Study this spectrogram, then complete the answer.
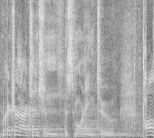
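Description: A man speaks at a moderate pace with very wide pitch swings. Audible room echo and light background noise fill the recording. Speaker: preacher. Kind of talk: scripture reading in a sermon. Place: church.

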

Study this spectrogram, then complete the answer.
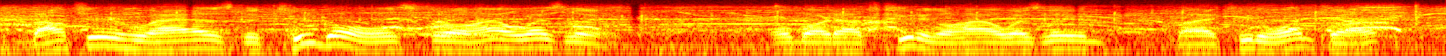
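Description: The speech moves at a moderate pace with a dry sound and no echo. Loud background noise runs underneath. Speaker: play-by-play commentator. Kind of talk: live sports commentary, play-by-play. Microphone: headset.

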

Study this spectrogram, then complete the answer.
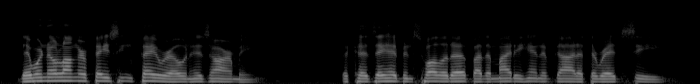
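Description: Recorded dry with no echo against a quiet background, a man talks at a fairly quick pace with fairly even intonation. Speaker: preacher. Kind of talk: sermon. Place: church. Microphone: podium.

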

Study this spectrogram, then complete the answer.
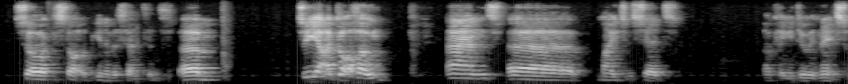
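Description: A man speaks with a Welsh accent at a moderate pace. There is audible room echo. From Wales. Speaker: actor and voice actor. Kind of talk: interview answer. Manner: casual, conversational. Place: home room. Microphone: video call.

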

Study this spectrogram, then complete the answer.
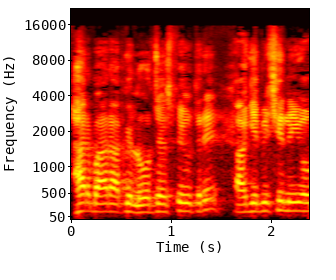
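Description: A man at a moderate pace. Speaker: fitness trainer. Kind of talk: tutorial. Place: gym. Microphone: handheld.

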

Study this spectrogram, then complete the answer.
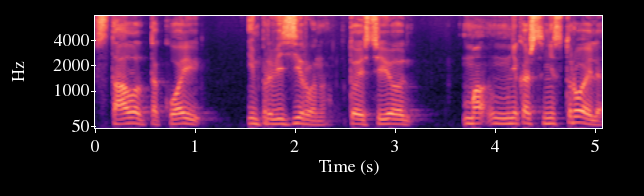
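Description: Over a quiet background, a man of medium pitch speaks at a fairly slow pace in a dark, mellow tone with monotone, flat intonation. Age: 30s. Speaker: musician; interviewee. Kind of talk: interview. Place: studio. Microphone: lapel.

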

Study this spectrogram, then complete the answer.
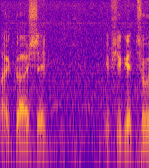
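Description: A man speaks at a fairly low pitch over light background noise. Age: 80s+. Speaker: retired baseball player. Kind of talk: interview answer. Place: garden. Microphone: phone near.

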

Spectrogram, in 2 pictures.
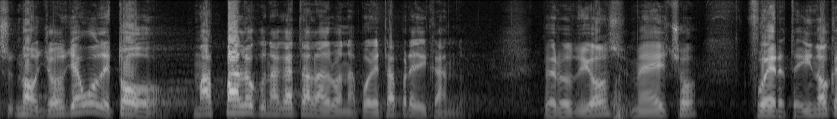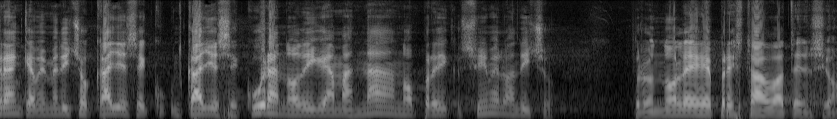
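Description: The speaker talks at a fairly quick pace in an animated tone over a quiet background. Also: man, fairly high pitch for a man, ordinary pitch variation. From Venezuela. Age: 30s. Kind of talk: sermon. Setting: church. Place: church.

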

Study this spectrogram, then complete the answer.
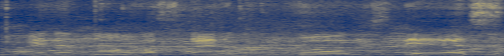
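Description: A woman speaking over crowd noise in the background. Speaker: vlogger. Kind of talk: casual vlog chat. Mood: cheerful, amused. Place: cafe. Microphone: phone near.

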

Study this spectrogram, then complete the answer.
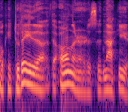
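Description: Using ordinary pitch variation, a man with a non-native accent speaks at medium pitch and a very slow pace. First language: not English. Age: 60s. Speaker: applicant's brother at council meeting. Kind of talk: public comment at council meeting. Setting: council chamber at podium microphone. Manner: halting.

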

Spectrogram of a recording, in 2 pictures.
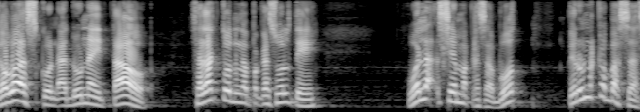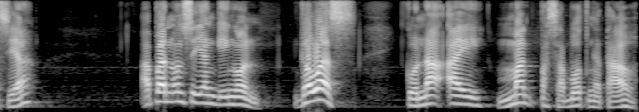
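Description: Against a quiet background, a man with a high pitch speaks at a fairly slow pace, his voice moving in very wide pitch swings. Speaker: radio preacher. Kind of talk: radio sermon, Bible teaching. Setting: radio studio. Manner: earnest, exhortative, steady preaching cadence; formal, pastoral, mixes in English Bible verses. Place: studio. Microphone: studio mic.

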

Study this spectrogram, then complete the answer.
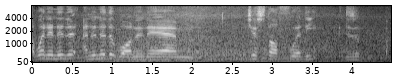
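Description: Noticeable background noise sits behind this recording. A man with a Liverpool accent talks at a moderate pace. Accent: Liverpool (Scouse). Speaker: local resident. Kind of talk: street interview. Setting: outdoors.

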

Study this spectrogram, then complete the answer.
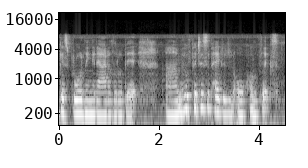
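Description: A woman speaks with an Australian accent. Her intonation stays fairly even. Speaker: cross stitch vlogger. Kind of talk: casual vlog monologue. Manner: hesitant, many fillers. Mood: cheerful, chatty. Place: home room. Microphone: webcam.

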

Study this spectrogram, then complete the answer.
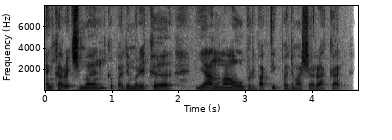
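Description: A man's dark, mellow voice at medium pitch moves at a moderate pace with fairly even intonation. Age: 70s. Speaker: award recipient, retired auditor and community volunteer leader. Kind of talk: short interview soundbite. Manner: halting.

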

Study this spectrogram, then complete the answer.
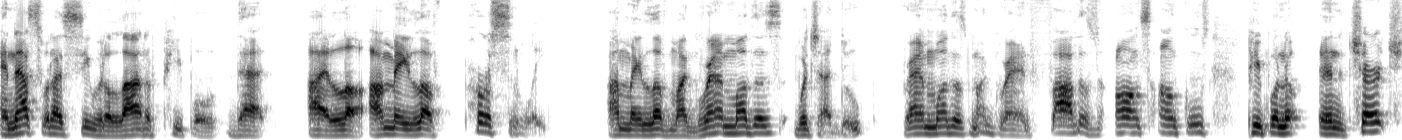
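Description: Speaking at a moderate pace with an American accent, a man has a fairly high pitch for a man, ordinary pitch variation and an animated tone. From United States. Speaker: religious leader. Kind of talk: interview about religion. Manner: animated storyteller.

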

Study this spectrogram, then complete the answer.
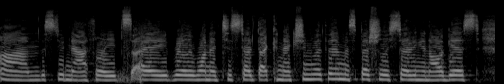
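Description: The speaker is a woman with an American accent. Her pitch is fairly high. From Colorado. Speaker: college softball head coach. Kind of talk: radio interview. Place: hall. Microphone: handheld.

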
